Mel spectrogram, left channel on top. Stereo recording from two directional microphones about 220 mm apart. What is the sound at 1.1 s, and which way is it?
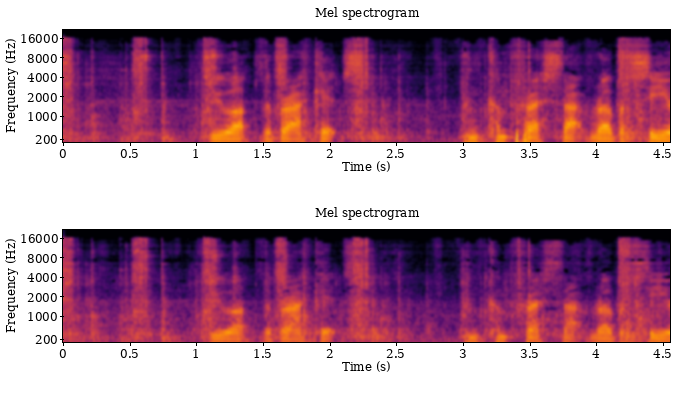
Speech, 35° left (ahead or behind).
